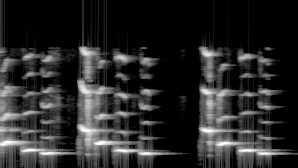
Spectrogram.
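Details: Lesser green leafbird (gotri) in everyday song: three quick phrases, each a run of four loud whistles descending in pitch, the last note drawn out.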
